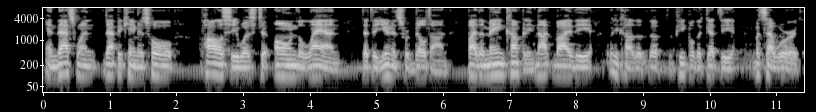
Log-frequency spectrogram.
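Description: A man's voice: deep voice, moderate pace, a little hiss or hum. A man telling a long story in casual conversation, rambling and stopping to search for words. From born in France, grew up overseas. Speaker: guest telling stories.

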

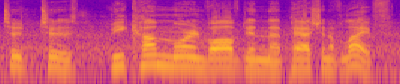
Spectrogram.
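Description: A man hosting a casual interview talks with eager enthusiasm in a fairly high voice. Faint outdoor street noise sits behind him. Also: unhurried. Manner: enthusiastic, complimentary. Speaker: podcast host.

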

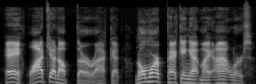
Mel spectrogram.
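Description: A man's voice: mid-range voice, animated, measured pace, fairly bright tone, clear, resonant tone, no echo, lo-fi sound. A man voicing a grumbling, bossy moose with a blunt, grumpy manner in an audiobook. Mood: annoyed. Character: grumbling, put-upon male moose, gruffly bossy. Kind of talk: audiobook character voice.

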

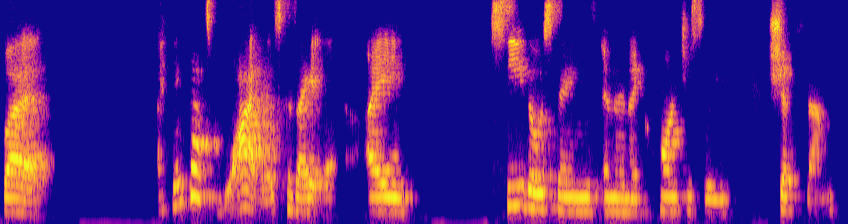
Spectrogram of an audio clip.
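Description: A woman's voice: lowish voice, slow pace, pauses often, a bit bright, echoey room, low-quality recording. A woman author and coach talking candidly in an interview, reflective and open, with lots of "like" fillers. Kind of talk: casual interview conversation.

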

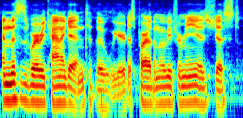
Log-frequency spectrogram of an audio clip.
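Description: A man hosting a podcast, talking casually through a film review in a halting, rambling way. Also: deep voice, pushed and bright, clear, resonant tone. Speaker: podcast host.

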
